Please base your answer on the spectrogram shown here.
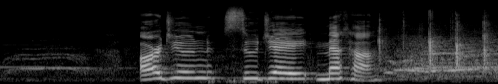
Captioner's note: graduates cheering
